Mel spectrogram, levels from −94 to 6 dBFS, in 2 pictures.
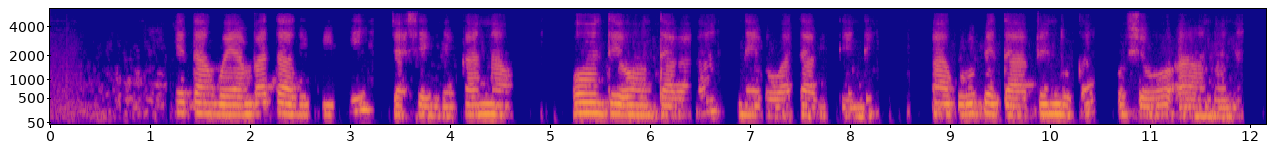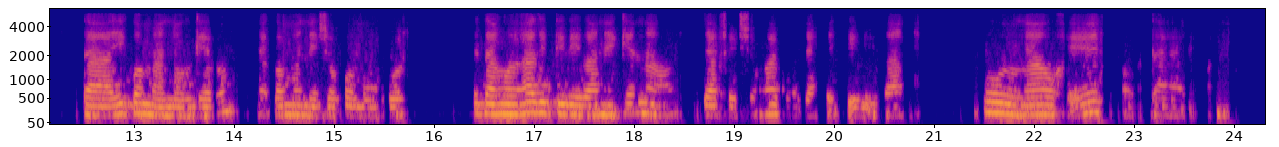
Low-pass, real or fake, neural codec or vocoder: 5.4 kHz; real; none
